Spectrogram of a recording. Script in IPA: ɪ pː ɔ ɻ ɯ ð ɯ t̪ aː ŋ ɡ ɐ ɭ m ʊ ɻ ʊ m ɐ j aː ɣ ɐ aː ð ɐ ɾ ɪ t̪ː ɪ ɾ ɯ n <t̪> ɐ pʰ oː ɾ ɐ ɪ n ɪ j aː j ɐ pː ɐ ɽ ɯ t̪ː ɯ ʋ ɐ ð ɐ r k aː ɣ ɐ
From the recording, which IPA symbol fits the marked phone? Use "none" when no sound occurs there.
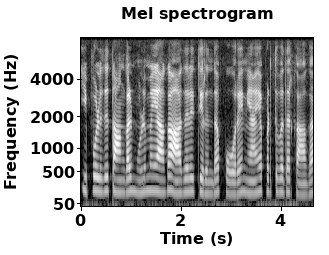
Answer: d̪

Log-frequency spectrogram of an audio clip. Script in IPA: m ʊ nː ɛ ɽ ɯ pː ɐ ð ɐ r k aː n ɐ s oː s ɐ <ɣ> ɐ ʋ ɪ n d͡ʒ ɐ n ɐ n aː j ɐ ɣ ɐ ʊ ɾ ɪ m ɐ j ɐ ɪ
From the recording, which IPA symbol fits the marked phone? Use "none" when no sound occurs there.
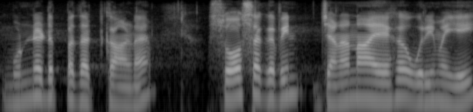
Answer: ɣ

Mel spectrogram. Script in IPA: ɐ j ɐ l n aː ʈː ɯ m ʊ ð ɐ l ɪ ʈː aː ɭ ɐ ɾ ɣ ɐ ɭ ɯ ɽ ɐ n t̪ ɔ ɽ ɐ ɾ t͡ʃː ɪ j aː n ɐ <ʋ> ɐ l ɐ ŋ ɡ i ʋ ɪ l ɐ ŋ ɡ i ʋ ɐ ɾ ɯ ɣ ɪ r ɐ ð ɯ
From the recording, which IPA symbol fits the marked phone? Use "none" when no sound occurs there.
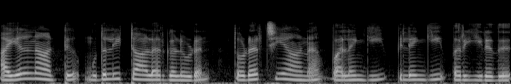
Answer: ʋ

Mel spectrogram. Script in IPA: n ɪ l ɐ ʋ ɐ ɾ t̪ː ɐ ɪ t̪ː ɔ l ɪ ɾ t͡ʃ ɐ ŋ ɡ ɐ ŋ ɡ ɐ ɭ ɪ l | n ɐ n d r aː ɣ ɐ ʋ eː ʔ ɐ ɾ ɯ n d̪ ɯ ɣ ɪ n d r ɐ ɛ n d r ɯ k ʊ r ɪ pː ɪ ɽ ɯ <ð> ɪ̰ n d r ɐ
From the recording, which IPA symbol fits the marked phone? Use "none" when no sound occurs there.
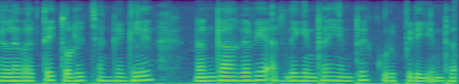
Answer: ɣ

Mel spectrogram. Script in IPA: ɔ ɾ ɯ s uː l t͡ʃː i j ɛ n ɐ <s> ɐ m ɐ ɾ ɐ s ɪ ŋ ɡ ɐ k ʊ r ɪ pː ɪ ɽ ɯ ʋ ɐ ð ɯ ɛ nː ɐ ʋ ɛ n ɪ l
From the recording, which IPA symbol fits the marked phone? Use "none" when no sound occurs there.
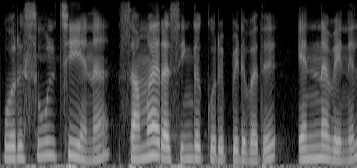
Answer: s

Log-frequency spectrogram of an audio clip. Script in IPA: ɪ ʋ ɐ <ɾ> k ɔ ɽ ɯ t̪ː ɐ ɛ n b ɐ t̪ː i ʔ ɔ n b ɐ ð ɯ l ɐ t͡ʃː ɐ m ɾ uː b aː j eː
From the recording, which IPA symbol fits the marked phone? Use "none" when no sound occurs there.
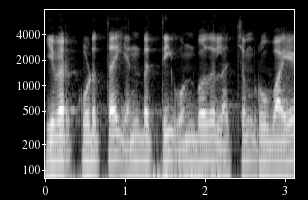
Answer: ɾ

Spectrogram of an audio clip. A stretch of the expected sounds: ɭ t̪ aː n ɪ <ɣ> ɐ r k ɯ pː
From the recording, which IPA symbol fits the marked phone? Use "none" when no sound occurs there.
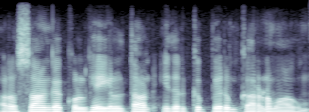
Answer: ð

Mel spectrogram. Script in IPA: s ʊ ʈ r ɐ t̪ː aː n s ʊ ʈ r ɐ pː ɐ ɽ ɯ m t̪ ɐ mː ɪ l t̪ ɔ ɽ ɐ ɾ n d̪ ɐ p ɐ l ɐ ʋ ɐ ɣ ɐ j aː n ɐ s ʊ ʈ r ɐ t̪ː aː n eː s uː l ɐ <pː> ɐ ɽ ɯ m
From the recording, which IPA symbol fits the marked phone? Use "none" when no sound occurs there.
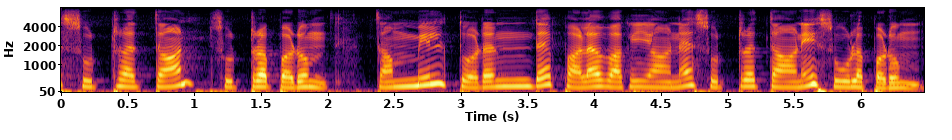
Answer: pː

